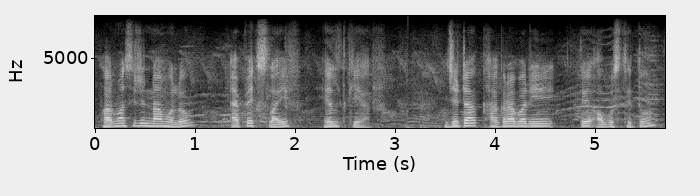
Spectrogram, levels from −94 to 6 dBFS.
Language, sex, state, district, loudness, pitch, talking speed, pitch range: Bengali, male, West Bengal, Cooch Behar, -18 LUFS, 165 Hz, 105 wpm, 155-175 Hz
